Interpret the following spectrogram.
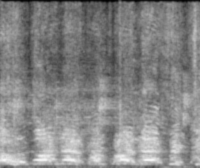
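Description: Māori haka performed by a group: many voices chanting and shouting in unison, short forceful syllables about four a second.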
